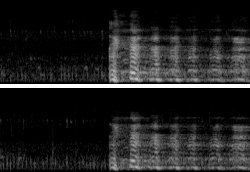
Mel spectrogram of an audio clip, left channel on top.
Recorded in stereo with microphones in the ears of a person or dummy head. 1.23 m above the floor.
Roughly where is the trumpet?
No trumpet in this recording.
